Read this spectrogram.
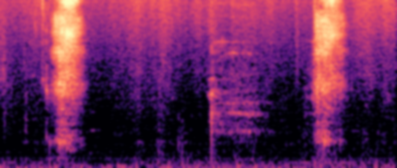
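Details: Two hissing, muffled sneezes with a short sniff between them from a stuffy nose, amid sniffles and nose blowing.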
